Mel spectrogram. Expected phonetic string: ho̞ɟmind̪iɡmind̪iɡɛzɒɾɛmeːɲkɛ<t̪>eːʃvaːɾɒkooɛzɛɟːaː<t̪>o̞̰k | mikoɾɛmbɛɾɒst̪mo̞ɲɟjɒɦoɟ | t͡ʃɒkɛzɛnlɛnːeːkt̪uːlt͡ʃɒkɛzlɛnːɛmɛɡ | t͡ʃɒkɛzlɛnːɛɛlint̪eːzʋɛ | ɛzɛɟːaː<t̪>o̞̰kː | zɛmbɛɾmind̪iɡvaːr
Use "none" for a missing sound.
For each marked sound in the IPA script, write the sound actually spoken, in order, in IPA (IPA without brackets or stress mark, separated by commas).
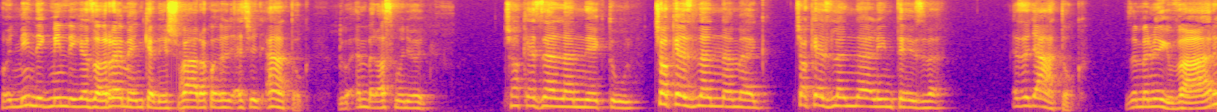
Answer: d̪, t̪, t̪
